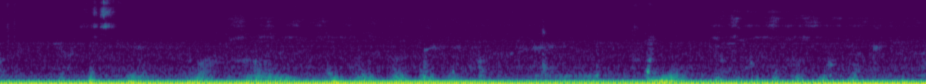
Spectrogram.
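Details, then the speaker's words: Mini Cooper S, first start after engine rebuild: deep, steady low rumble with no knocks or misses, only light handling noise on top; normal idle, gears selectable. "It starts, it runs, I can select gear, I could hear the wheels turning in the brakes."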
